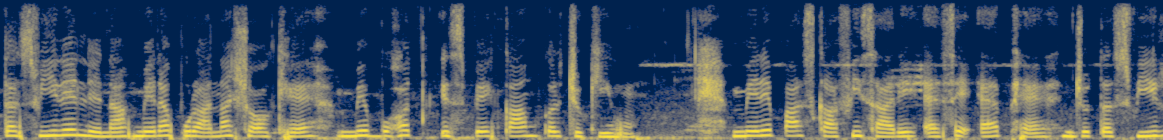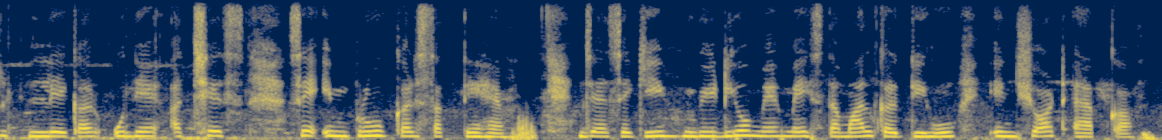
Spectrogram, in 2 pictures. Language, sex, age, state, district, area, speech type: Urdu, female, 30-45, Uttar Pradesh, Aligarh, urban, spontaneous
